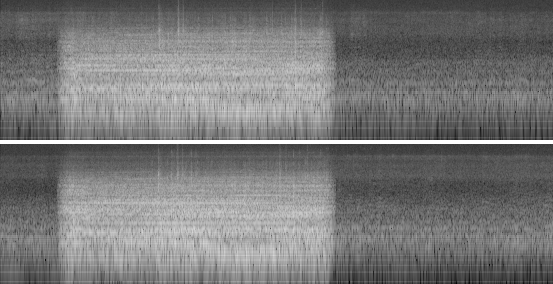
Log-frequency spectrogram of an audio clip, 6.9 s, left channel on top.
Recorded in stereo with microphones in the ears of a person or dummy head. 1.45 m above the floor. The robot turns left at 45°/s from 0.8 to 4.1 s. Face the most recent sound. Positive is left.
No sound to turn to.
